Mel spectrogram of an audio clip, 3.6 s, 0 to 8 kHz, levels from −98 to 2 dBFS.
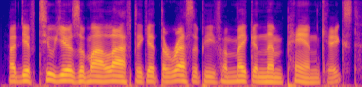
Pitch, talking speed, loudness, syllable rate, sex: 130 Hz, 250 wpm, -18 LUFS, 6.0 syllables/s, male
